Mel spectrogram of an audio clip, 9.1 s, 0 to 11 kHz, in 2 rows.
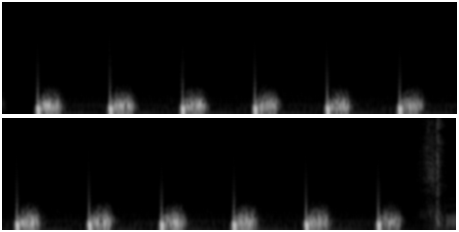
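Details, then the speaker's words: Stethoscope at the aortic point, second right intercostal space at the sternal border: regular heartbeat near 83 a minute with a harsh, drawn-out systolic murmur; aortic stenosis murmur. "this osculation point is best to hear the aortic valve and the murmur like aortic stenosis let's hear the aortic stenosis loud and clear"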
